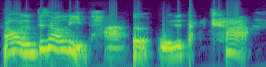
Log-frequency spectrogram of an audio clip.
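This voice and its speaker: A woman co-hosts a casual podcast chat, telling animated stories at a quick clip. She quotes the people she describes as she goes. The recording sounds dull and lo-fi. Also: medium pitch, vocal fry. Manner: animated storytelling, quoting others. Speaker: podcast co-host. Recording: dull lo-fi audio.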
